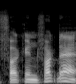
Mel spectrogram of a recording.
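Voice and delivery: ordinary talk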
